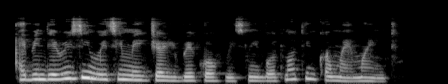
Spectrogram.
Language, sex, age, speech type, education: Nigerian Pidgin, female, 30-45, spontaneous, tertiary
